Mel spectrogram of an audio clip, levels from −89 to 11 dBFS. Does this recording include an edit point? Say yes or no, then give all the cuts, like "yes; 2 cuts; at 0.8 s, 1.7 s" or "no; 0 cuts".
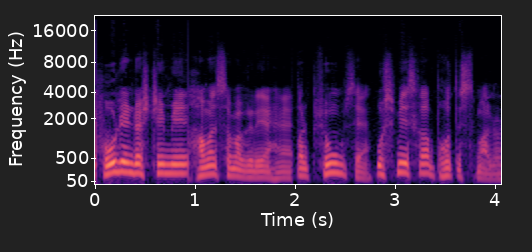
yes; 3 cuts; at 1.0 s, 2.0 s, 2.6 s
